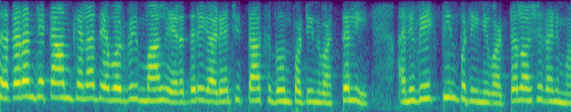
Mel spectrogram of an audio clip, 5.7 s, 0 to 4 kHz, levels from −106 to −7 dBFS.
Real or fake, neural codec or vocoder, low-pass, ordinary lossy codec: fake; codec, 16 kHz in and 24 kHz out, 2.2 kbps, FireRedTTS-2 codec; 3.6 kHz; Opus, 16 kbps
